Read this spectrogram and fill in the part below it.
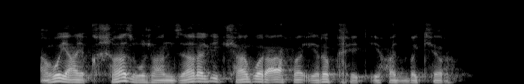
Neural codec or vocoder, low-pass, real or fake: codec, 16 kHz, 8 kbps, FunCodec, trained on LibriTTS, 25 frames a second; 7.2 kHz; fake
